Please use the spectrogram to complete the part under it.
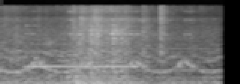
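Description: Ambulance siren wailing in a rising and falling two-tone sweep, loud and close, running steadily before cutting off abruptly near the end.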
